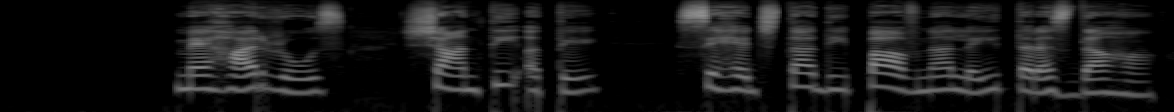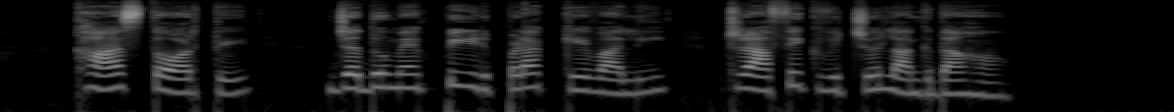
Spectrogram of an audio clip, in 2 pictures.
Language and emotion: Punjabi, sad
